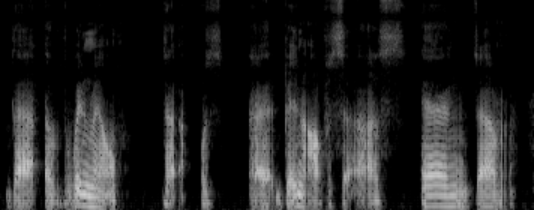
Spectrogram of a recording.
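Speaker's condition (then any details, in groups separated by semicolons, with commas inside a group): Cerebral palsy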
